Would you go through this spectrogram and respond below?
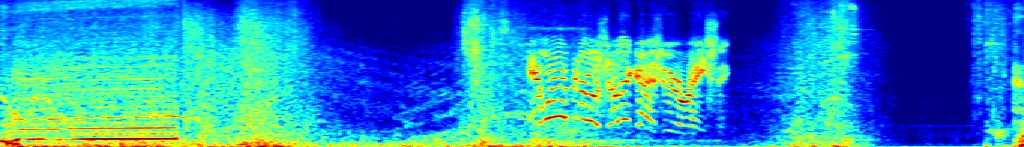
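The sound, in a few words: race car engine in Need for Speed: Carbon video game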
